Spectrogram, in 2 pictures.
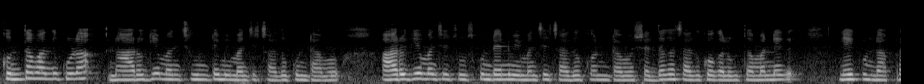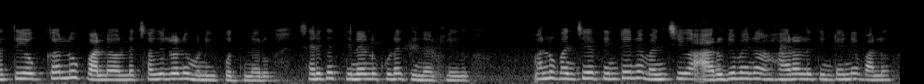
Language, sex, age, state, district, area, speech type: Telugu, female, 18-30, Telangana, Peddapalli, rural, spontaneous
